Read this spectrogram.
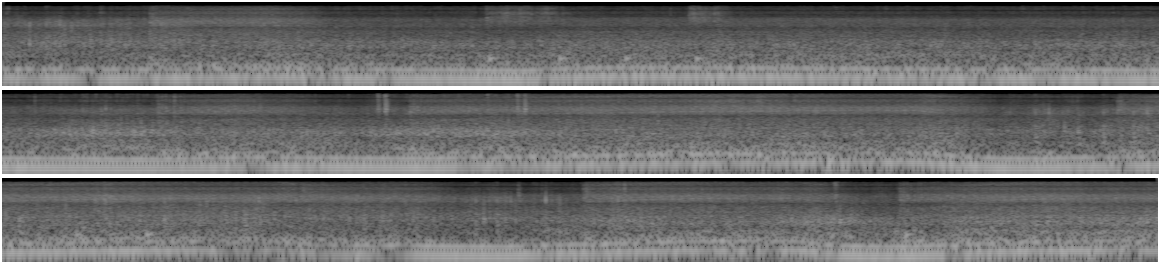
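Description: A car engine rumbles and revs unevenly.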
